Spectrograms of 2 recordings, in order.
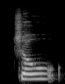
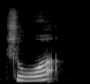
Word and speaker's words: Zhuo: It is often written Zhou, which does exist in Chinese, but it is pronounced Zhou versus Zhuo. So, in this case, the correct pronunciation and the correct spelling is Zhuo, Zhuo Ding Feng.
